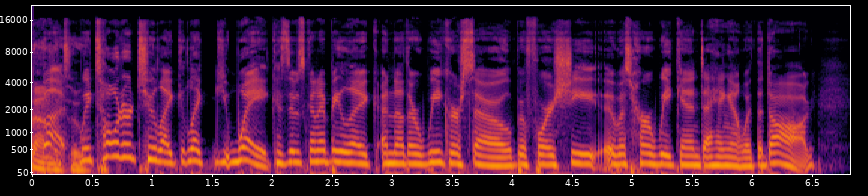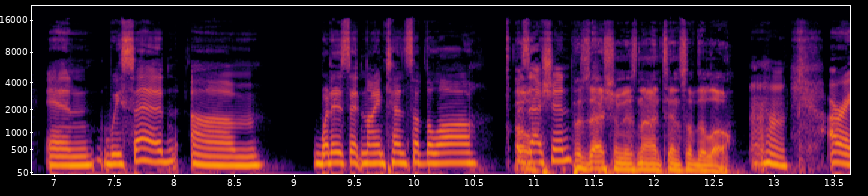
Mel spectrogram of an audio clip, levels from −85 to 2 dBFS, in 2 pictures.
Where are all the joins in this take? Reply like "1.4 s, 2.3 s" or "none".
none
